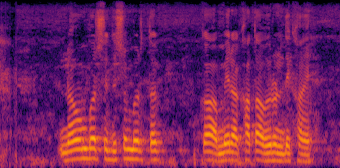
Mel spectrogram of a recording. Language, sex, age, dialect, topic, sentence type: Hindi, male, 18-24, Marwari Dhudhari, banking, question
